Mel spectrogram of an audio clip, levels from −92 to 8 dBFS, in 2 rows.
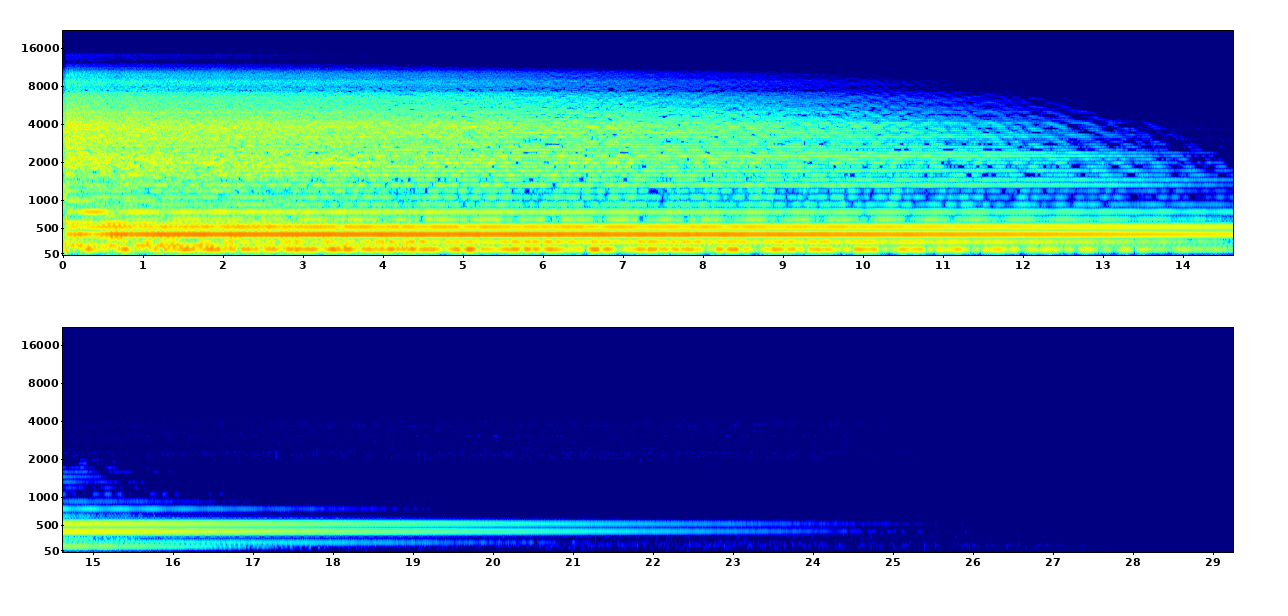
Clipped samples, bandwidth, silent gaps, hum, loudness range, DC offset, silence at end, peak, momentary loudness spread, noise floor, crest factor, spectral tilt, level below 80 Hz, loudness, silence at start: under 0.1%; 11 kHz; none; none; 18 LU; under 0.1%; 10.95 s; -4 dBFS; 18 LU; under -90 dBFS; 16 dB; -4.5 dB/octave; -54 dBFS; -17 LUFS; 0 s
